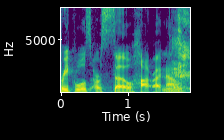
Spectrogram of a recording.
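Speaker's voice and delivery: put-on low-pitched valley girl voice. A host introducing the hot dish segment, in Valley Girl voice. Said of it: "I did it in my Valley Girl voice".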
